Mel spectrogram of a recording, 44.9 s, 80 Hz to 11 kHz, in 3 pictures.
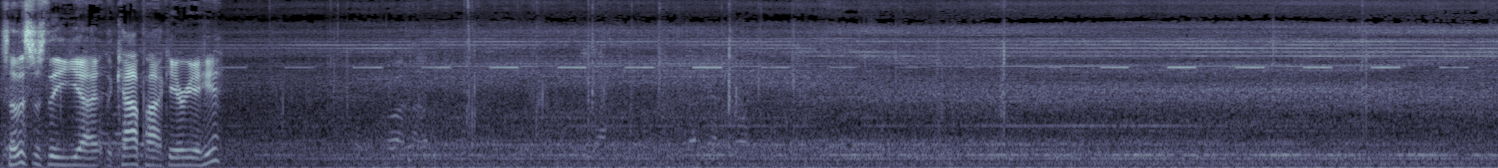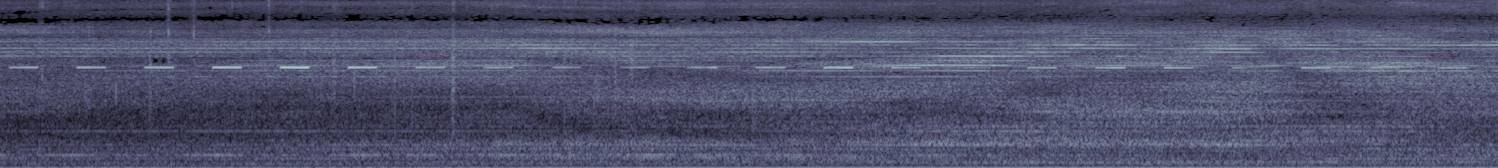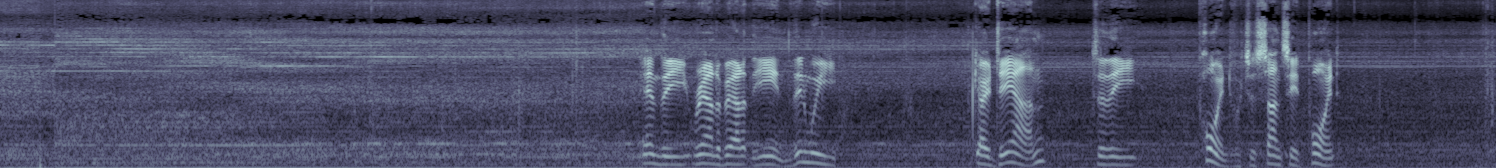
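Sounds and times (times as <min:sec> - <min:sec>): reversing alarm beeping: 0:00.0 - 0:44.9
tractor engine running: 0:00.0 - 0:44.9.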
